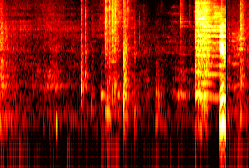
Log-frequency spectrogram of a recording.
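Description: A metal thali is lifted and set down upside down in a home kitchen, giving a few light clinks and a sharper metallic clank near the end, heard close and alone.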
